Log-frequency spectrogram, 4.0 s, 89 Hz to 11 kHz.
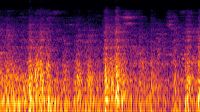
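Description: JR East E257 series electric multiple unit pulling slowly out of the station past the platform. Its wheels rumble and give uneven clacks over the rail joints, about five knocks, and the sound eases slightly as the last car passes and draws away.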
